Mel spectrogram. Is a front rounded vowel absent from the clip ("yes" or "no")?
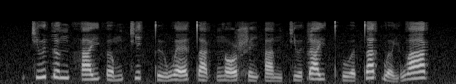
yes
